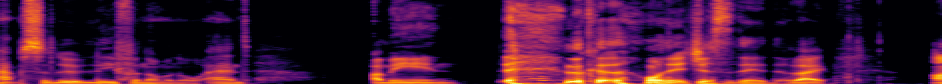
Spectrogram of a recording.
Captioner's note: laughs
